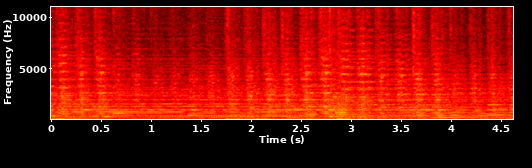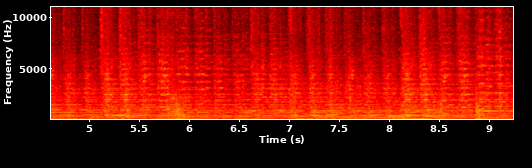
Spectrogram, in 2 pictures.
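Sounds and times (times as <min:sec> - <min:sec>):
fast strings: 0:00.0 - 0:09.2.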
